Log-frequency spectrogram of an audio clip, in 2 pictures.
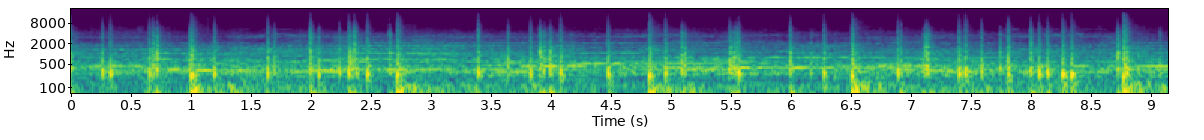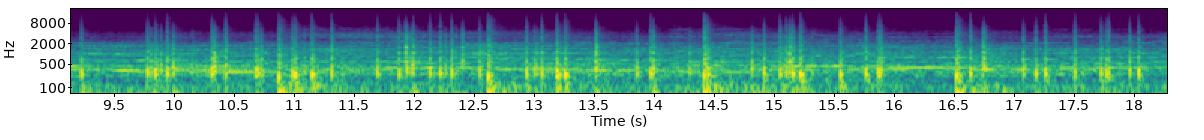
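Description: Fireworks bursting in a rapid barrage, many sharp reports a second, over music playing throughout.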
